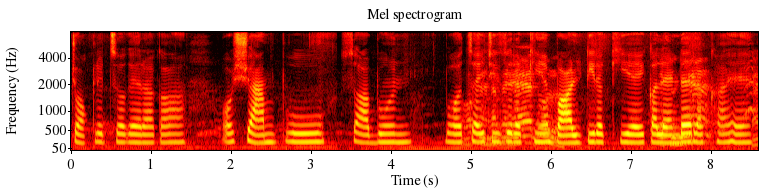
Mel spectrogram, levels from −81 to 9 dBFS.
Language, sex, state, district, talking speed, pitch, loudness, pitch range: Hindi, female, Uttar Pradesh, Jyotiba Phule Nagar, 120 wpm, 210 Hz, -18 LUFS, 205-215 Hz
